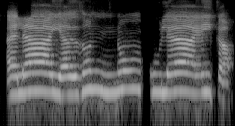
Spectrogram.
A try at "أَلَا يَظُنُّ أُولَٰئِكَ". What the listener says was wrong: Shorter. There is غنة, but there is no wow. Listen to it. There is this noon, the green one, noon, has غنة, but no wow after it. So the proper pronouncing, ألا يظن أولئك.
